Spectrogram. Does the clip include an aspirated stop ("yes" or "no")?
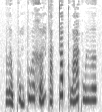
no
